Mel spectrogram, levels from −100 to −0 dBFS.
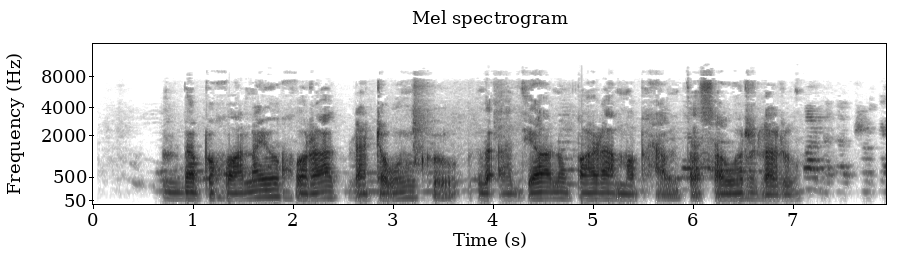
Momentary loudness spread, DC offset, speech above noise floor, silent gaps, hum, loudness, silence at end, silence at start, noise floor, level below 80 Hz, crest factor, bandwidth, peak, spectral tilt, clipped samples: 10 LU; under 0.1%; 42 dB; none; none; -17 LUFS; 0 s; 0.65 s; -59 dBFS; -52 dBFS; 18 dB; 9.2 kHz; 0 dBFS; -5.5 dB/octave; under 0.1%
